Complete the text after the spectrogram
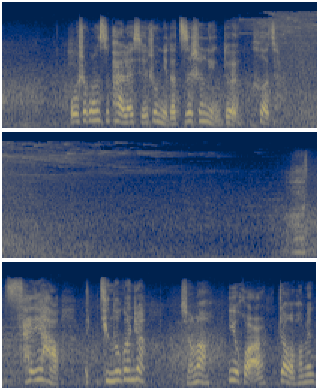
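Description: A second young woman answers in a cool, even voice up close.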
